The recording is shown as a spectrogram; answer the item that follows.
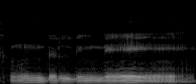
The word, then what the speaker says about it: Kundalini: could go Maya I'm not sure I can pronounce Kundalini Kundalini yeah see D's got it I got it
